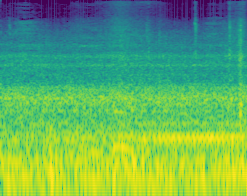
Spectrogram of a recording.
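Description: Steady low vehicle rumble heard from inside a car's cabin.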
